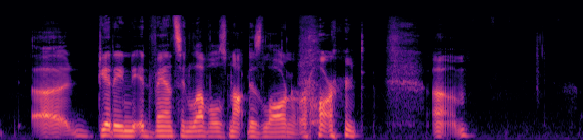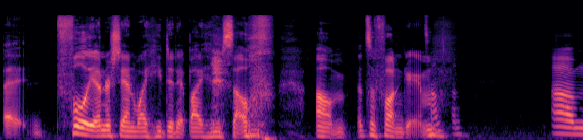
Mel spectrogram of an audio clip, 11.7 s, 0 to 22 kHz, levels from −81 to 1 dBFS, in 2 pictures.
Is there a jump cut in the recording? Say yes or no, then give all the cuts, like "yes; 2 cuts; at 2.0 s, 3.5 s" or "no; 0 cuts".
yes; 1 cut; at 2.5 s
